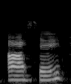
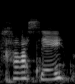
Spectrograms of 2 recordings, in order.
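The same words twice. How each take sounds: First: The h at the start is silent. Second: The h at the start is pronounced. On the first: The speaker calls it right. "the H is silent" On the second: The speaker calls it wrong. "please don't say hace"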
